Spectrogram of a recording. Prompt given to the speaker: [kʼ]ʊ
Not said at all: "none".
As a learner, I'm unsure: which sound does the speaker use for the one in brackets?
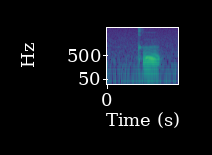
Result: kʼ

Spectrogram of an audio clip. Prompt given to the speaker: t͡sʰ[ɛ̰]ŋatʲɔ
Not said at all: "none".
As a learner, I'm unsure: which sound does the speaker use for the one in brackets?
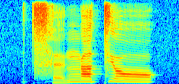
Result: ɛ̰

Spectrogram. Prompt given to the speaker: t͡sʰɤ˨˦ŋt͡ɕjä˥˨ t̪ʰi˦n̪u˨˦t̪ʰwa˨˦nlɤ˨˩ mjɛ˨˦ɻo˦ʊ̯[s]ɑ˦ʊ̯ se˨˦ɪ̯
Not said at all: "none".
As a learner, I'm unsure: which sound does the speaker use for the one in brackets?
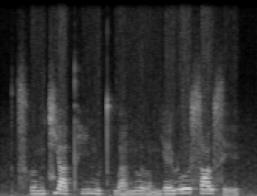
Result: s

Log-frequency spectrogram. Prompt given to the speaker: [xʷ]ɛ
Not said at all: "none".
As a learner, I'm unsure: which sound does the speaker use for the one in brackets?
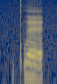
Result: kʷʼ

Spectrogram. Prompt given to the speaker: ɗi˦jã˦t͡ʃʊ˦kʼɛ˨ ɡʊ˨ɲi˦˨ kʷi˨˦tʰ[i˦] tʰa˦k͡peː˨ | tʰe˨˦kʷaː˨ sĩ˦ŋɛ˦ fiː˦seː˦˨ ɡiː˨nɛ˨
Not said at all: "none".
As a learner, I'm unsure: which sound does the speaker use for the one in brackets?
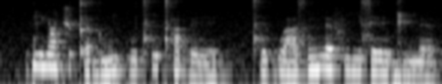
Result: i˦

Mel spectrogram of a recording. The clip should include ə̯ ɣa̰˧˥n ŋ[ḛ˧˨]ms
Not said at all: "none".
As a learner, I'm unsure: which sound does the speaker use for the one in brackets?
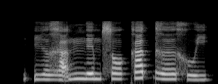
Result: e˧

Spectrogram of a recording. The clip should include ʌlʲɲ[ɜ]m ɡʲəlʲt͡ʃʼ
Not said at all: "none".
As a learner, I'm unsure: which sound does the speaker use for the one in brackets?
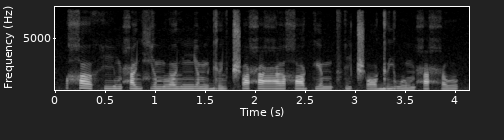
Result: æ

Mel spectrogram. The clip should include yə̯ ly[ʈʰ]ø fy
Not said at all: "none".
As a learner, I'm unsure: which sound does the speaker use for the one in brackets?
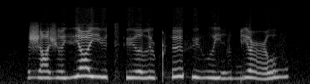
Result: ʈʰ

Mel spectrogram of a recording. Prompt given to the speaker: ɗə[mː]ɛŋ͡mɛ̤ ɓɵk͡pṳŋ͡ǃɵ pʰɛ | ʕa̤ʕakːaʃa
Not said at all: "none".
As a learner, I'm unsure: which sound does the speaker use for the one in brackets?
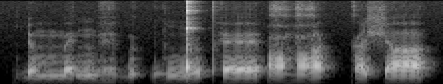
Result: mː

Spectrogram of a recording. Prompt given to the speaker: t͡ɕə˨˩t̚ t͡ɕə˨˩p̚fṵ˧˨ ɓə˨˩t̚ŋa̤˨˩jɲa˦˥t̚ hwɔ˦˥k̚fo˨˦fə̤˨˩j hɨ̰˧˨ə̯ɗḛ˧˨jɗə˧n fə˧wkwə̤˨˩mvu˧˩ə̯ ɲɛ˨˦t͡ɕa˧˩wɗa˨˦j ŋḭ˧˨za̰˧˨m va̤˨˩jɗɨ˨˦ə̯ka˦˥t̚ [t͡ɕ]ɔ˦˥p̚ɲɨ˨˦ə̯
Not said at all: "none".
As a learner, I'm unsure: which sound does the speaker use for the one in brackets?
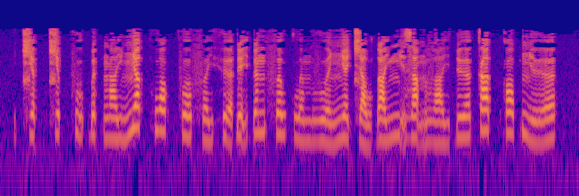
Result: k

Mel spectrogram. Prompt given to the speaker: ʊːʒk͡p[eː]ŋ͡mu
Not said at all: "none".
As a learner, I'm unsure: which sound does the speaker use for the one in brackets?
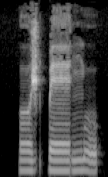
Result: eː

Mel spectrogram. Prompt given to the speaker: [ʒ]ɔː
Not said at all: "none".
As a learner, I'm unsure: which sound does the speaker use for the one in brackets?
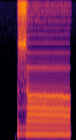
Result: z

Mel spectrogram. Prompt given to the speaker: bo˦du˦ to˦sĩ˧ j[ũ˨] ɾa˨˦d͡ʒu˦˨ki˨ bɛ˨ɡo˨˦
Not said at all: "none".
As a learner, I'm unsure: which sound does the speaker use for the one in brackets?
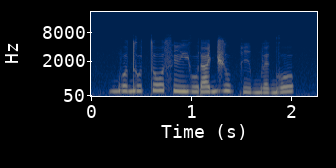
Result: u˨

